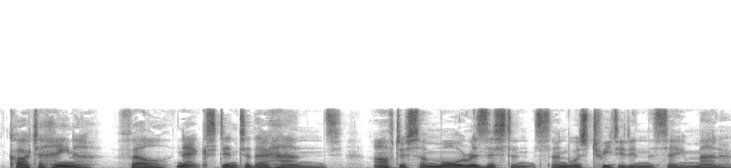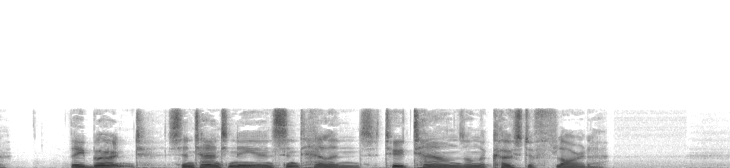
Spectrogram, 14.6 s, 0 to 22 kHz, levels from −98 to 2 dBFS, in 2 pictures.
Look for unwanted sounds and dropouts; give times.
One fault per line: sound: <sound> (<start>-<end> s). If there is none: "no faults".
no faults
